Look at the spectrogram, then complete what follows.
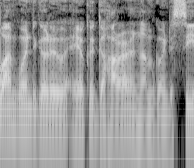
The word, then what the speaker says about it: Aokigahara: Aokigahara? Oh, Aokigahara, Sea of Trees.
